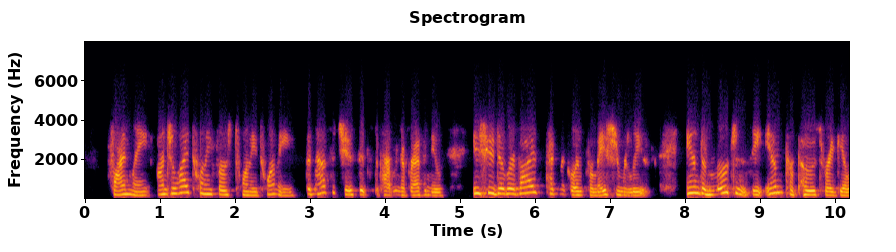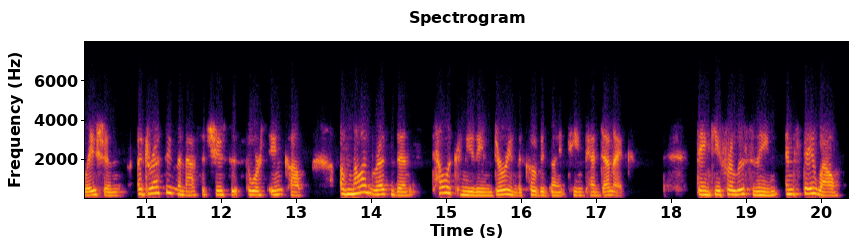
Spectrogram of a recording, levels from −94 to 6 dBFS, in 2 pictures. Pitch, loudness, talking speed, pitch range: 210 Hz, -12 LUFS, 120 wpm, 185-255 Hz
